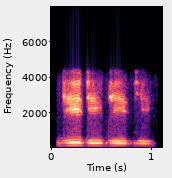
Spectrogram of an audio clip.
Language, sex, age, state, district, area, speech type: Punjabi, male, 18-30, Punjab, Patiala, urban, conversation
